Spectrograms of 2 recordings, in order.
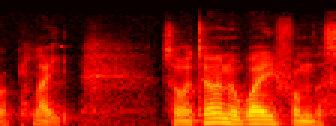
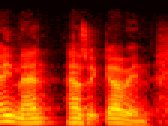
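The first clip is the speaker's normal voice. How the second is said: pitched-up, raised, friendly tone; 5 semitones higher, 5 dB louder than usual. Recounting how he greeted a new stranger, retelling a friendly greeting. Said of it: "in a friendly voice".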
